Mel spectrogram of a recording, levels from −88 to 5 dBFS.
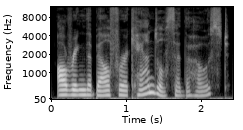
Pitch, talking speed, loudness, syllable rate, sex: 180 Hz, 245 wpm, -18 LUFS, 4.9 syllables/s, female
